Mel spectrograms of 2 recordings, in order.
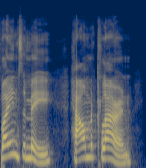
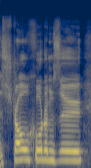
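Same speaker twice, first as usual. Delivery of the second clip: ordinary talk, nothing marked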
